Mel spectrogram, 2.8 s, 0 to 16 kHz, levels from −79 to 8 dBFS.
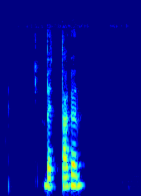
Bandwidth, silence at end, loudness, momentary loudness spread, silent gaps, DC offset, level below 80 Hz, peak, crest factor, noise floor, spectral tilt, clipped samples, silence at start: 10.5 kHz; 1.2 s; -28 LUFS; 22 LU; none; under 0.1%; -78 dBFS; -12 dBFS; 20 dB; -73 dBFS; -6.5 dB/octave; under 0.1%; 0.9 s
